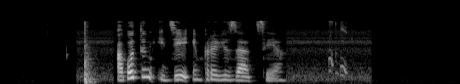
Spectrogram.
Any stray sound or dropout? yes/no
yes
